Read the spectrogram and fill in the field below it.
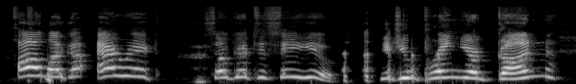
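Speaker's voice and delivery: very high scream, word "gun" drawn out. Retelling an aunt greeting him at the airport: imitating aunt screaming. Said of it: "she's deaf, so she's screaming this".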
